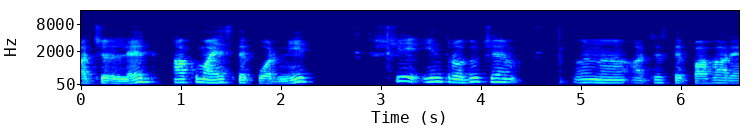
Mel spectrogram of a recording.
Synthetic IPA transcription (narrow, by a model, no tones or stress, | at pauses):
at͡ʃe̞lːe̞d̪akumaje̞st̪e̞pornit̪̚ | ʃiint̪ɾo̞d̪ut͡ʃe̞ | ɨnat͡ʃe̞st̪e̞paɦaɾe̞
